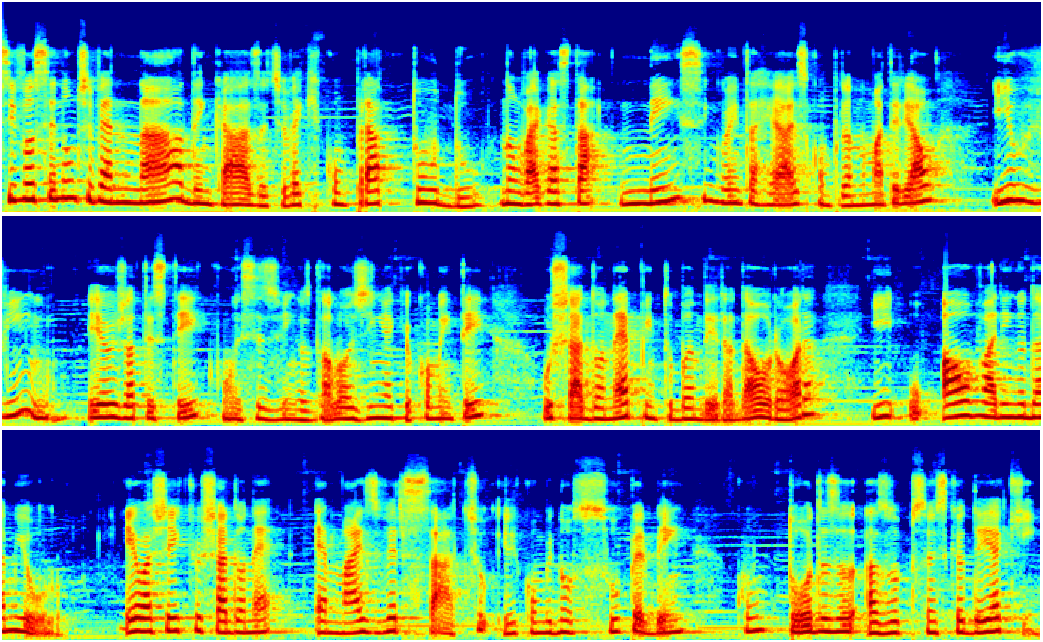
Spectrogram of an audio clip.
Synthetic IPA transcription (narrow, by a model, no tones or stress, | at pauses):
sɪvosenɐ̃w̃t͡ʃivɛɾnad̪ɐẽkazɐt͡ʃivɛkɪ̥kõmpɾaɾt̪ud̪ʊnɐ̃w̃vajɡast̪aɾnẽj̃sĩŋkwẽnt̪ɐɦea̰jskõmpɾɐ̃nd̪ʊmat̪eɾiaw | ɪʊvĩɲʊewʒat̪est̪ejkʰõesɪzvĩɲʊzd̪ɐ̰lɔʒĩɲɐkɪewkomẽnt̪ej | ʊʃa̰ɾd̪onɛpĩnt̪ʊbɐ̃nd̪ḛjɾɐ̰d̪ɐowɾɔɾɐ | ɪʊawvaɾĩɲʊd̪ɐmio̰lʊ̰ | ewaʃejkɪʊʃaɾd̪onɛɛmajzveɾsa̰t͡ʃiwelɪkõmbinosupeɾbẽj̃ | kõt̪od̪ɐzɐzopsõj̃skɪewd̪ejakʰi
